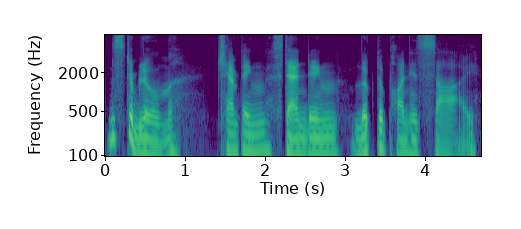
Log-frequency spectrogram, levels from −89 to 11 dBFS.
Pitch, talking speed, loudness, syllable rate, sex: 100 Hz, 100 wpm, -22 LUFS, 3.0 syllables/s, male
